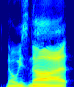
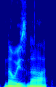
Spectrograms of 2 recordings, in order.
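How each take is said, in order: First: Much louder, higher contradiction; emphatic loud denial. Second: Said in the usual way. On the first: Acted. Podcaster taking back his own joke about the comic, emphatic shout. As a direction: belt out the denial, leaning on "not".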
